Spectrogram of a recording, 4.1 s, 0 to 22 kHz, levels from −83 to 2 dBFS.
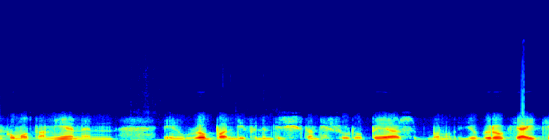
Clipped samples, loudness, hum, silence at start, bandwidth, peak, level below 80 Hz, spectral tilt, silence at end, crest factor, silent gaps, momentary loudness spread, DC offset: under 0.1%; -20 LUFS; none; 0 s; 6.6 kHz; 0 dBFS; -50 dBFS; -7 dB/octave; 0 s; 20 dB; none; 15 LU; under 0.1%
